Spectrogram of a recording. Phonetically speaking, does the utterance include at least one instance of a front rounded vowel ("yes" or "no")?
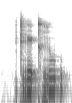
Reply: no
